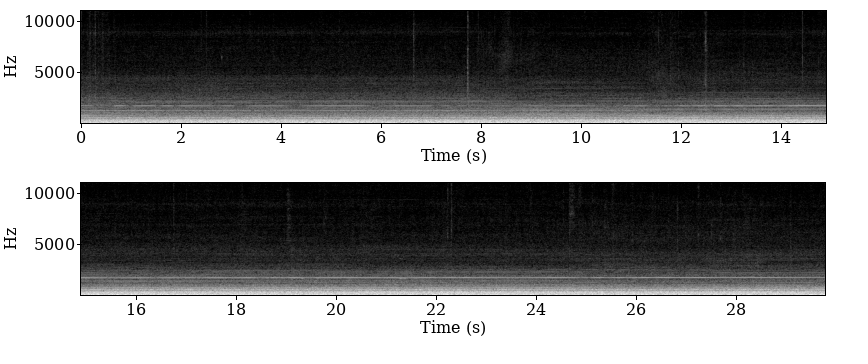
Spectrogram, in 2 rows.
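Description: Cabin noise by the window of an Airbus A320 climbing out after takeoff: the steady rush of airflow and its IAE V2500 turbofan engines, with several steady whining tones over it.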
